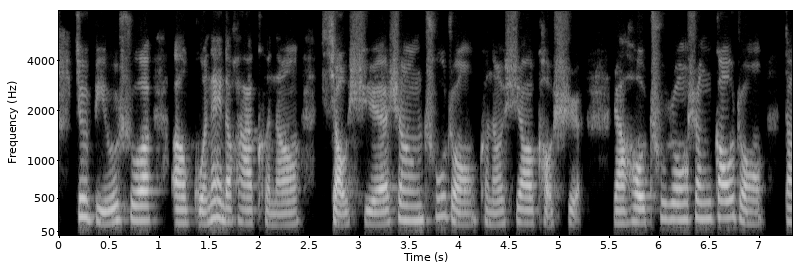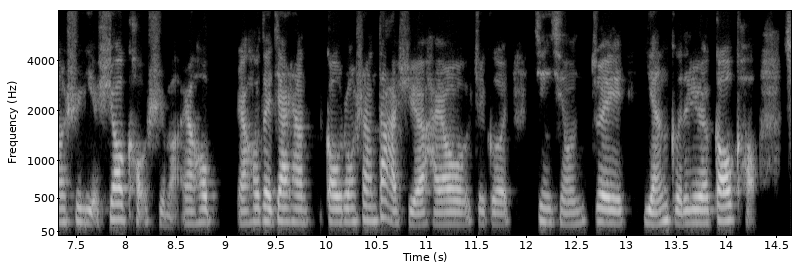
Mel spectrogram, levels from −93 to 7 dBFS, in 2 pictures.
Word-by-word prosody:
就 250 -1 +3
比 195 -7 -4
如 175 +5 +2
说， 200 -1 +4 0.2
呃， 175 -1 +6
国 170 -1 -1
内 230 +2 +3
的 180 -3 +3
话 170 -1 0
可 165 - -6
能 150 +1 -1 0.2
小 145 -1 +3
学 155 0 +1
升 200 -1 -1
初 245 +6 -6
中 150 -10 0
可 - - -8
能 155 0 -4
需 180 - -6
要 170 -1 +3
考 - - -3
试， - - -6 0.3
然 165 -1 +2
后 175 0 +4
初 220 +5 -7
中 215 0 +1
升 220 0 -2
高 230 0 +4
中 165 -9 -1 0.2
当 180 -1 0
时 185 +1 -4
也 175 - -3
需 215 - -4
要 210 - +8
考 205 - -4
试 155 - -8
嘛， 135 - -9
然 165 -1 -1
后 175 +1 -1 0.2
然 165 -1 -1
后 185 - -1
再 185 -1 +4
加 185 0 +4
上 175 -1 -1
高 175 -1 +4
中 180 0 -1
上 195 0 -3
大 200 -7 +2
学， 155 -2 0
还 155 0 0
要 155 0 +2
这 165 - -10
个 150 -1 -3 0.3
进 190 -2 -5
行 160 +1 -8
最 170 -3 +3
严 170 +3 +1
格 170 -4 -2
的 165 - -1
这 170 - +1
个 170 0 +5
高 190 +3 +7
考， - - -5 0.2
所 - - -16
175 Hz, 260 characters per minute, -21 LUFS, 160-195 Hz, 0.3 s, 要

